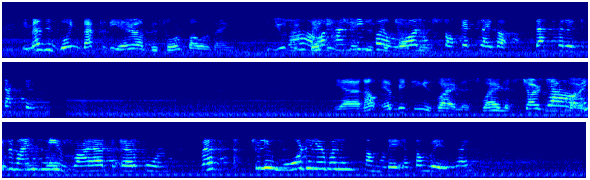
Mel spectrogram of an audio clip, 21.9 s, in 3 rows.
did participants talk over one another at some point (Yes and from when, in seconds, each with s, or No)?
Yes, from 3.5 s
